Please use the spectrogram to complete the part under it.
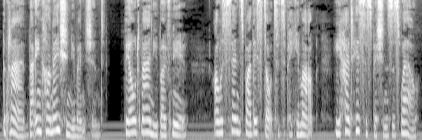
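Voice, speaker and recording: Composed female ally, acted by a woman: fairly high voice, matter-of-fact and reassuring, sci-fi audio drama. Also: moderate pace, faint music behind, close to an everyday voice, poor audio. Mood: confident. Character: calm, knowing female ally with a secret plan. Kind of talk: science-fiction audio drama acting.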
